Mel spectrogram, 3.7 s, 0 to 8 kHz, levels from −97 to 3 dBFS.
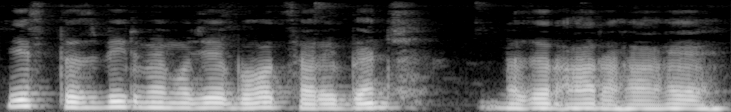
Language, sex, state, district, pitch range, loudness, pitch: Hindi, male, Arunachal Pradesh, Lower Dibang Valley, 115-135 Hz, -15 LUFS, 125 Hz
